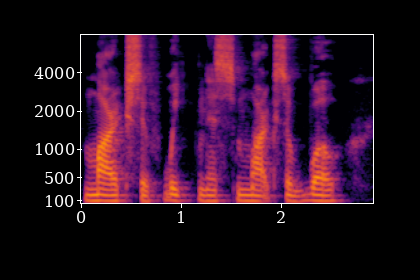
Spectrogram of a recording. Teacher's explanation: there is a stress on the first syllable here on the word mark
